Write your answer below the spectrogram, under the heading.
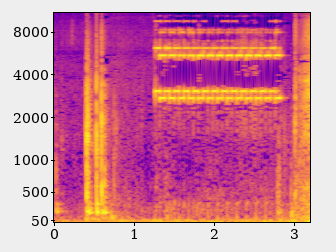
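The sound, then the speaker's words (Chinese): A telephone rings in a roadside phone booth, a single sustained bright electronic ring lasting about a second and a half. “按我说的接电话，快。”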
